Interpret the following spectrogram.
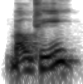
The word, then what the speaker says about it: Boutte: So Keyshawn, I think his name is pronounced Boutte from the Patriots, wide receiver.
